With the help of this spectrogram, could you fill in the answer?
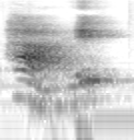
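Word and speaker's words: Hải: You go a bit up and then low and then a little bit up again, so it's Hai.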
